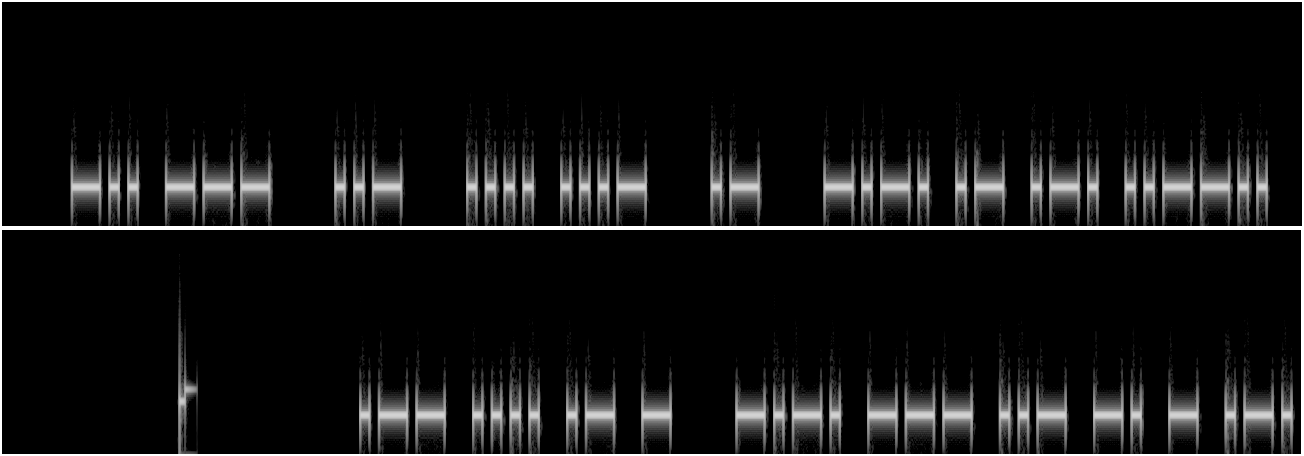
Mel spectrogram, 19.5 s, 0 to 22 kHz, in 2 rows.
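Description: Morse code practice sentences built from the top 300 words and abbreviations, sent at around 17 words per minute: a single steady mid-pitched tone keyed into quick dots and dashes, broken by a pause of a few seconds with a faint click, then resuming.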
